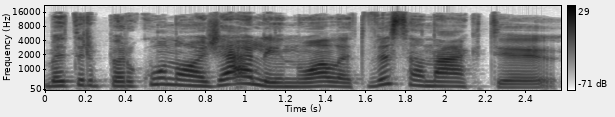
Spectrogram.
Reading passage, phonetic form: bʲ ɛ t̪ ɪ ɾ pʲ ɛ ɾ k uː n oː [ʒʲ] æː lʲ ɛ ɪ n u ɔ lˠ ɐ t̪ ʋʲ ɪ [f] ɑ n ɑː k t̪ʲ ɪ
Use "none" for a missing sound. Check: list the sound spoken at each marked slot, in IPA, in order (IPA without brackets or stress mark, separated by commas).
ʒʲ, s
